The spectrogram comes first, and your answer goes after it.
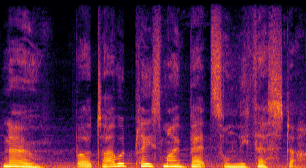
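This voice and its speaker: Actress as low-voiced solemn heroine. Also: female voice, warm tone, close to an everyday voice. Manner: measured, serious. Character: solemn gauntlet-wielding heroine, earnest and steady. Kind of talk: fantasy game voice acting. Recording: music behind.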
